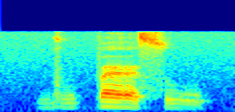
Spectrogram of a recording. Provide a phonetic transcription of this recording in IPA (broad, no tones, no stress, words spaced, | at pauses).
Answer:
ɡupæsu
